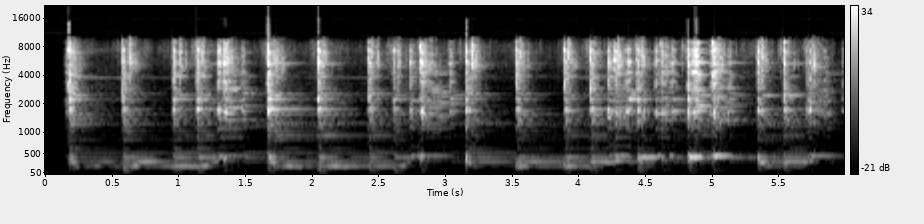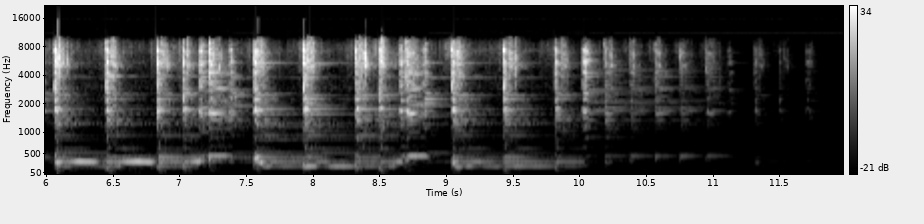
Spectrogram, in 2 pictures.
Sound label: berimbau; instruments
